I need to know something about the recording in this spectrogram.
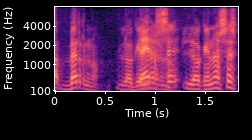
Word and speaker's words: Brno: Sí, vino ¿Cómo se pronuncia Brno? Se pronuncia Brno.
